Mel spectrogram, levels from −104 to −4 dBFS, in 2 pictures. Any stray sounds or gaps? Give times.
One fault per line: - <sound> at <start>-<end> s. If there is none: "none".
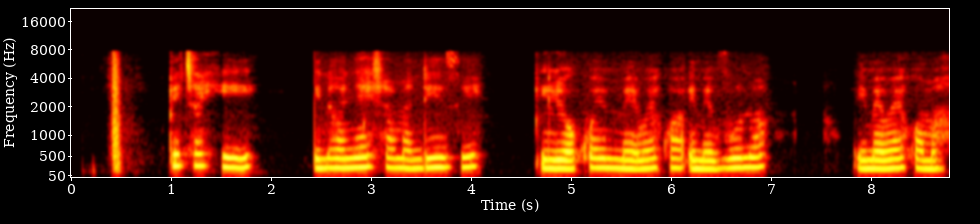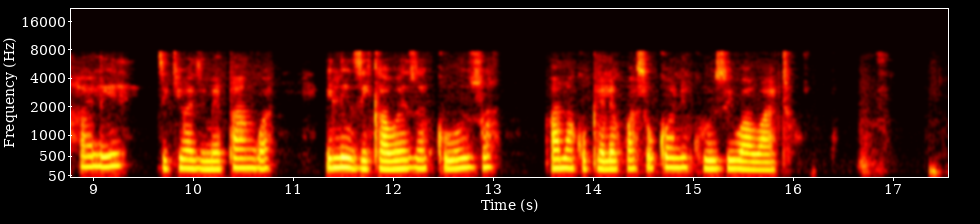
none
